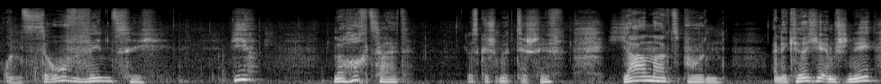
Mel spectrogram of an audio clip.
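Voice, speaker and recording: A man's voice: medium pitch, a bit bright. An actor playing an uneasy, easily impressed male accomplice in a German radio drama, with a hesitant manner.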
